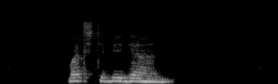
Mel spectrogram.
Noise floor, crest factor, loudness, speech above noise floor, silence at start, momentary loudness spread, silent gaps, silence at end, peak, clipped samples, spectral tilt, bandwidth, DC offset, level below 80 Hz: -81 dBFS; 14 dB; -31 LUFS; 52 dB; 0.7 s; 7 LU; none; 1.05 s; -18 dBFS; under 0.1%; -8.5 dB/octave; 7.8 kHz; under 0.1%; -68 dBFS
